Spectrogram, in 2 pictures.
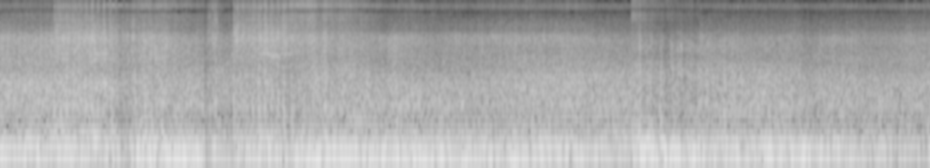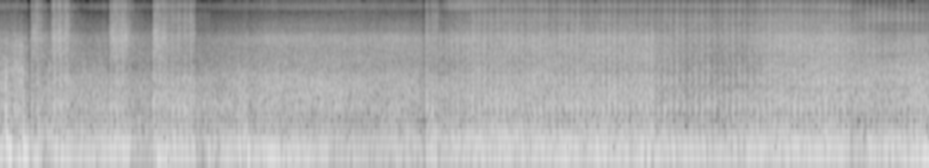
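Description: A propeller plane's engine drones loudly and steadily.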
